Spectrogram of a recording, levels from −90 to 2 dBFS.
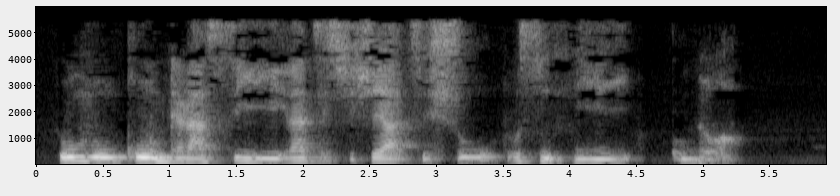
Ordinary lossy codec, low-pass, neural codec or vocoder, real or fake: MP3, 24 kbps; 5.4 kHz; codec, 16 kHz, 0.5 kbps, FunCodec, trained on Chinese and English, 25 frames a second; fake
